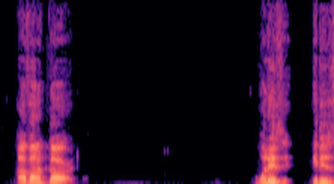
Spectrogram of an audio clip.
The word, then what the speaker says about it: avant-garde: is where it comes from right here let's pronounce it avant-garde avant-garde what is it it is new and unusual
